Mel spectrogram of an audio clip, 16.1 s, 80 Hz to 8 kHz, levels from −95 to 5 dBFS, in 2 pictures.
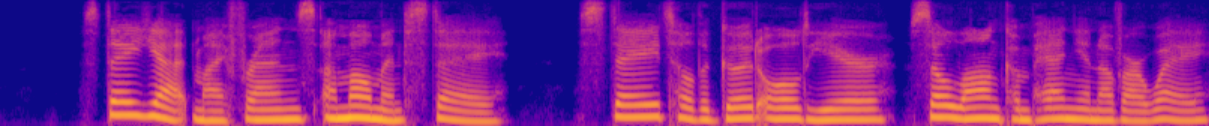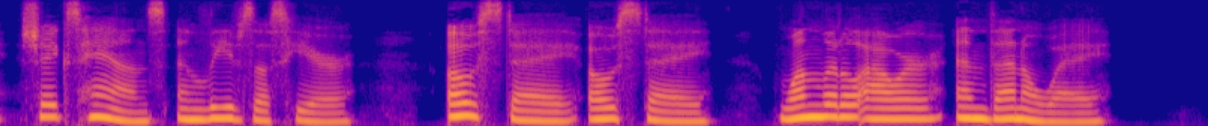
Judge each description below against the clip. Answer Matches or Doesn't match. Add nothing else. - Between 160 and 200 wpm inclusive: Doesn't match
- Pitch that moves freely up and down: Doesn't match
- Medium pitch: Doesn't match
